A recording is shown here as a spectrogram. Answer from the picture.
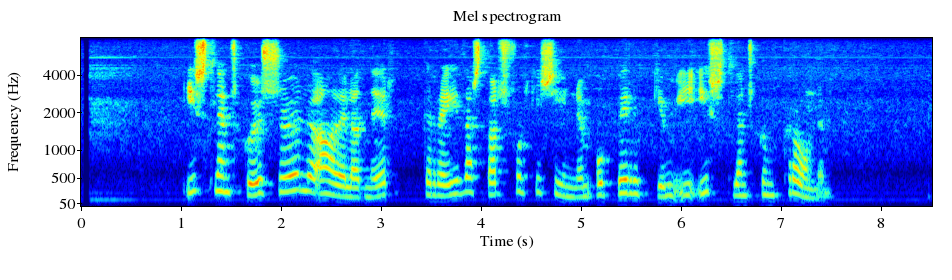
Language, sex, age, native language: Icelandic, female, 30-39, Icelandic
